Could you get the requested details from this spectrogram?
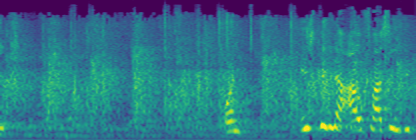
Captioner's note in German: Beifall SPD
